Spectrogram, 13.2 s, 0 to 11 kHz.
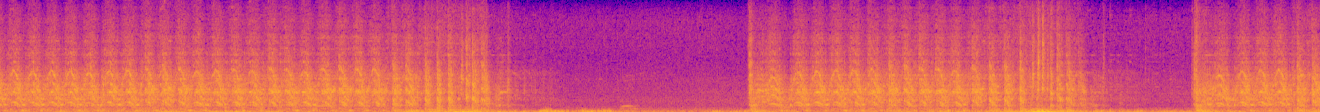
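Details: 1963 Ford F250 with Cummins diesel swap, cold start at 7 degrees with no glow plugs, grid heater or block heater: repeated cranking bursts with pauses between, the engine chuffing but never catching. Hard cold start.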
